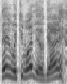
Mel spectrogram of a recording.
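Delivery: put-on very high, loud, cooing baby talk. Answering a scam call as if the caller were your dog, baby talk to a dog. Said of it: "just act like they're your dog".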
